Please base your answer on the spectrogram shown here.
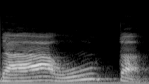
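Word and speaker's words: doubt: तो डाउट हो जाएगा, लेकिन ई बी हमेशा साइलेंट होता है, इसलिए क्या पढ़ते हैं? इसको डाउट, इसको क्या पढ़ा जाता है?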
